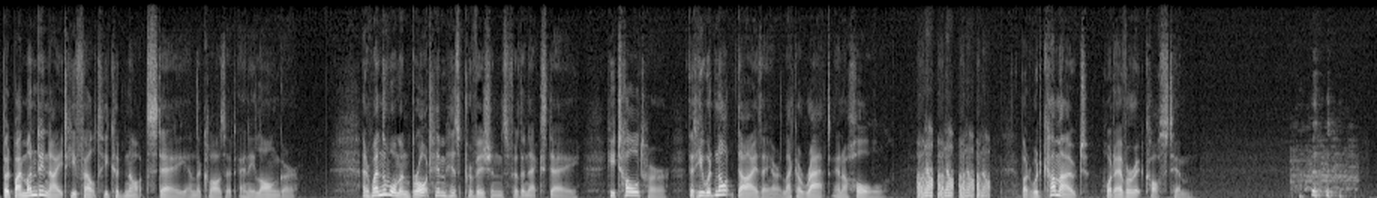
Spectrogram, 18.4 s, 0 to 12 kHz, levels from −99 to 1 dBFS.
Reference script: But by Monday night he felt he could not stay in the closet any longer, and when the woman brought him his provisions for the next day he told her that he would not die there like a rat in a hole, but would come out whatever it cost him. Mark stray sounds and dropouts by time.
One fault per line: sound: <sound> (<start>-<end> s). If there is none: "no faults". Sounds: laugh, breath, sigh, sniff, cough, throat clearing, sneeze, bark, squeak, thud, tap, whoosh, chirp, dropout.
sound: laugh (12.2-13.2 s)
sound: cough (17.2-18.1 s)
